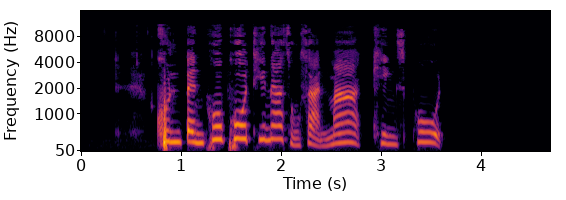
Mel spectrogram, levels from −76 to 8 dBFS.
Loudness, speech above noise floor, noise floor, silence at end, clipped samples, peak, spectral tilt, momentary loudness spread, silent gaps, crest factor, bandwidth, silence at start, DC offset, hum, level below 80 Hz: -20 LUFS; 63 dB; -82 dBFS; 1.1 s; under 0.1%; 0 dBFS; -5.5 dB/octave; 13 LU; none; 20 dB; 11.5 kHz; 0.75 s; under 0.1%; none; -52 dBFS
